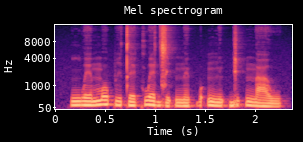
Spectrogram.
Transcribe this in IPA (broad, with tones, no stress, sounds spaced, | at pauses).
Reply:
ŋ w e˧ m o˦ p i˧ t̪ e˧ k w e˥˧ d͡z i˨ ʔ n̪ ẽ˨ p̚ o˦ ʔ ŋ ĩ˨ k̚ ɡ i˦ ʔ n̪ a˨˩ w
